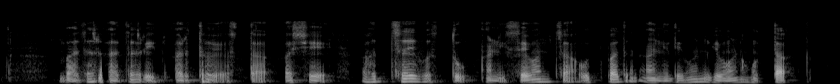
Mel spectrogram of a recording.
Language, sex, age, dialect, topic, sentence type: Marathi, male, 18-24, Southern Konkan, banking, statement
